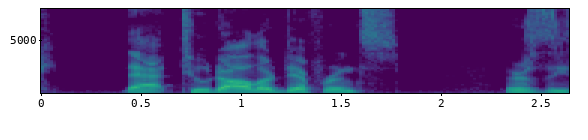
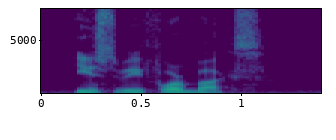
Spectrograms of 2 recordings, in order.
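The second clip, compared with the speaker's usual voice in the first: play-acted icy, very low and very quiet; 10 semitones lower, 10 dB quieter than usual. Retelling what one of the people served pitchers of beer said, mimicking a cold reply. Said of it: "coldly goes".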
